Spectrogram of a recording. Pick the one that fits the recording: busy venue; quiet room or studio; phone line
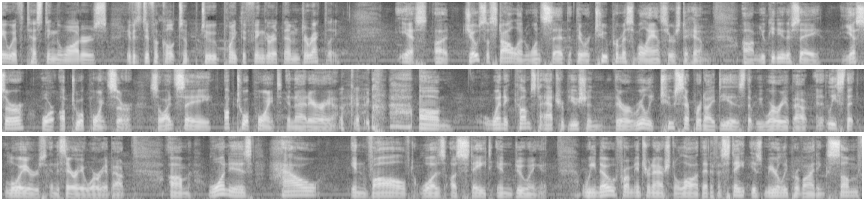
busy venue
